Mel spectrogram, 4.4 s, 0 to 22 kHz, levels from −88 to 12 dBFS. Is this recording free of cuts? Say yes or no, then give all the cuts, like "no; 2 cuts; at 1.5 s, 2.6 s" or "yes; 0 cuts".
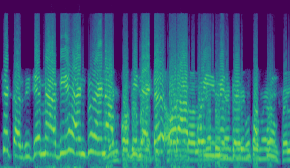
yes; 0 cuts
